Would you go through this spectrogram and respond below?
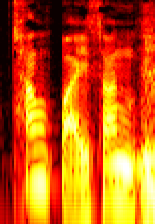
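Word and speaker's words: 창바이산 (长白山): 중 중국어로는 창바이산 이렇게 발음하던데 이렇게 부르기도 하고요.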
